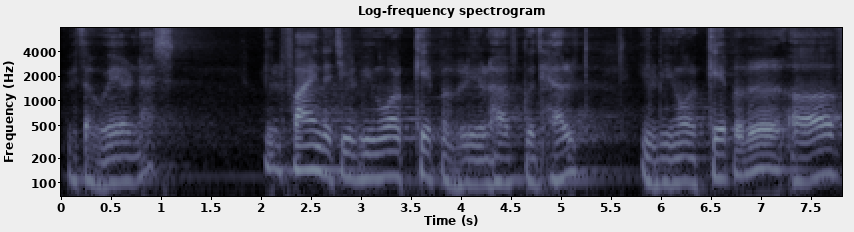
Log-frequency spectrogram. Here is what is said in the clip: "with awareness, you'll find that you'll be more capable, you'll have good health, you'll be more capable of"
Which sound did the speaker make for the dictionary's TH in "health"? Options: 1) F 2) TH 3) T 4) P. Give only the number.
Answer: 3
